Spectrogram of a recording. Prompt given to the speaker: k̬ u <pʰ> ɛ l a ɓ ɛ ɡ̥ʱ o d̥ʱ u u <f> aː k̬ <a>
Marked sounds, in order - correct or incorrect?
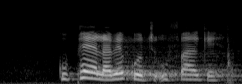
correct, correct, incorrect

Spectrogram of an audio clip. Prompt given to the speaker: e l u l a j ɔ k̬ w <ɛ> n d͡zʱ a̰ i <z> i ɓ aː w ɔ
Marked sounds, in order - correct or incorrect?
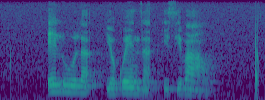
correct, incorrect

